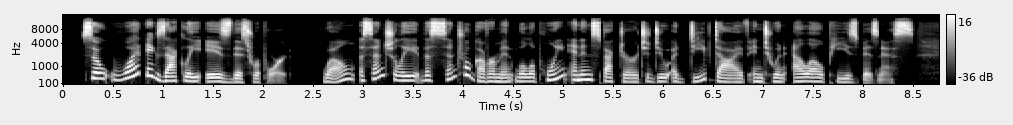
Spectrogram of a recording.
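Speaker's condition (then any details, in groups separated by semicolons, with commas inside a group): No condition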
